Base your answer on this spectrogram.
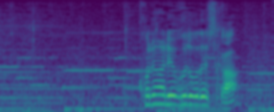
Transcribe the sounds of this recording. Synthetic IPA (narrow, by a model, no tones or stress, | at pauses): kʰo̞ɾe̞ɡaɾʲoːɸɯd̪o̞ːd̪e̞sɨ̥ka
